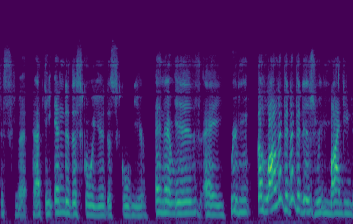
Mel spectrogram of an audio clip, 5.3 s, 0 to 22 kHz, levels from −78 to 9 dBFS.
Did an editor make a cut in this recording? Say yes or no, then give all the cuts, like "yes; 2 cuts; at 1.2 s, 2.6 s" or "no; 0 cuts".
yes; 3 cuts; at 1.6 s, 2.6 s, 4.3 s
